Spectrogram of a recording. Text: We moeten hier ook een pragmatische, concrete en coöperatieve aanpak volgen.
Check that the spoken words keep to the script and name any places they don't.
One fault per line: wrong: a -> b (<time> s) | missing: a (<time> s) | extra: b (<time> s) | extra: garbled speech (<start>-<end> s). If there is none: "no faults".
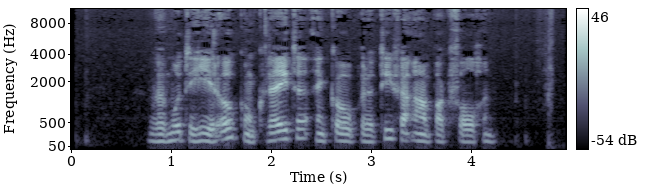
missing: een pragmatische (1.7 s)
